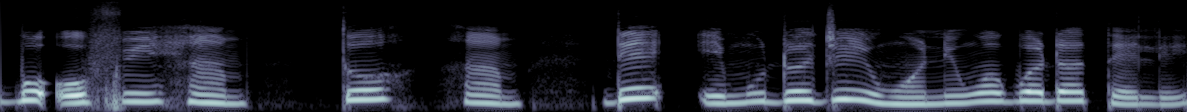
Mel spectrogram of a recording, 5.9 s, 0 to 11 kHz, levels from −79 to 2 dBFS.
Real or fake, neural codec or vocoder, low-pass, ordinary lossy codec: real; none; none; none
